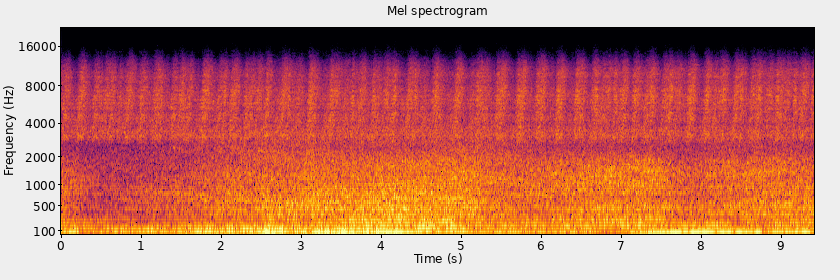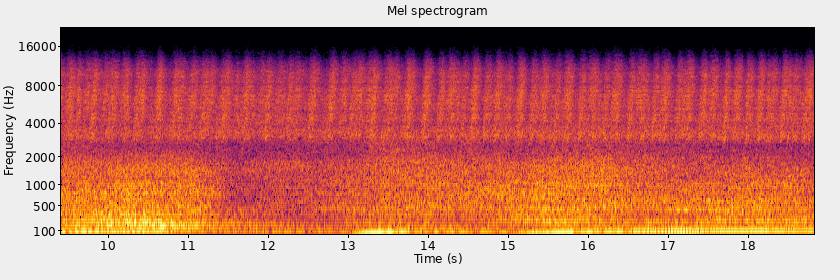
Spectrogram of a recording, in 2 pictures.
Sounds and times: Cicadas sound 0.0 - 18.8
Traffic Sound 0.0 - 18.8

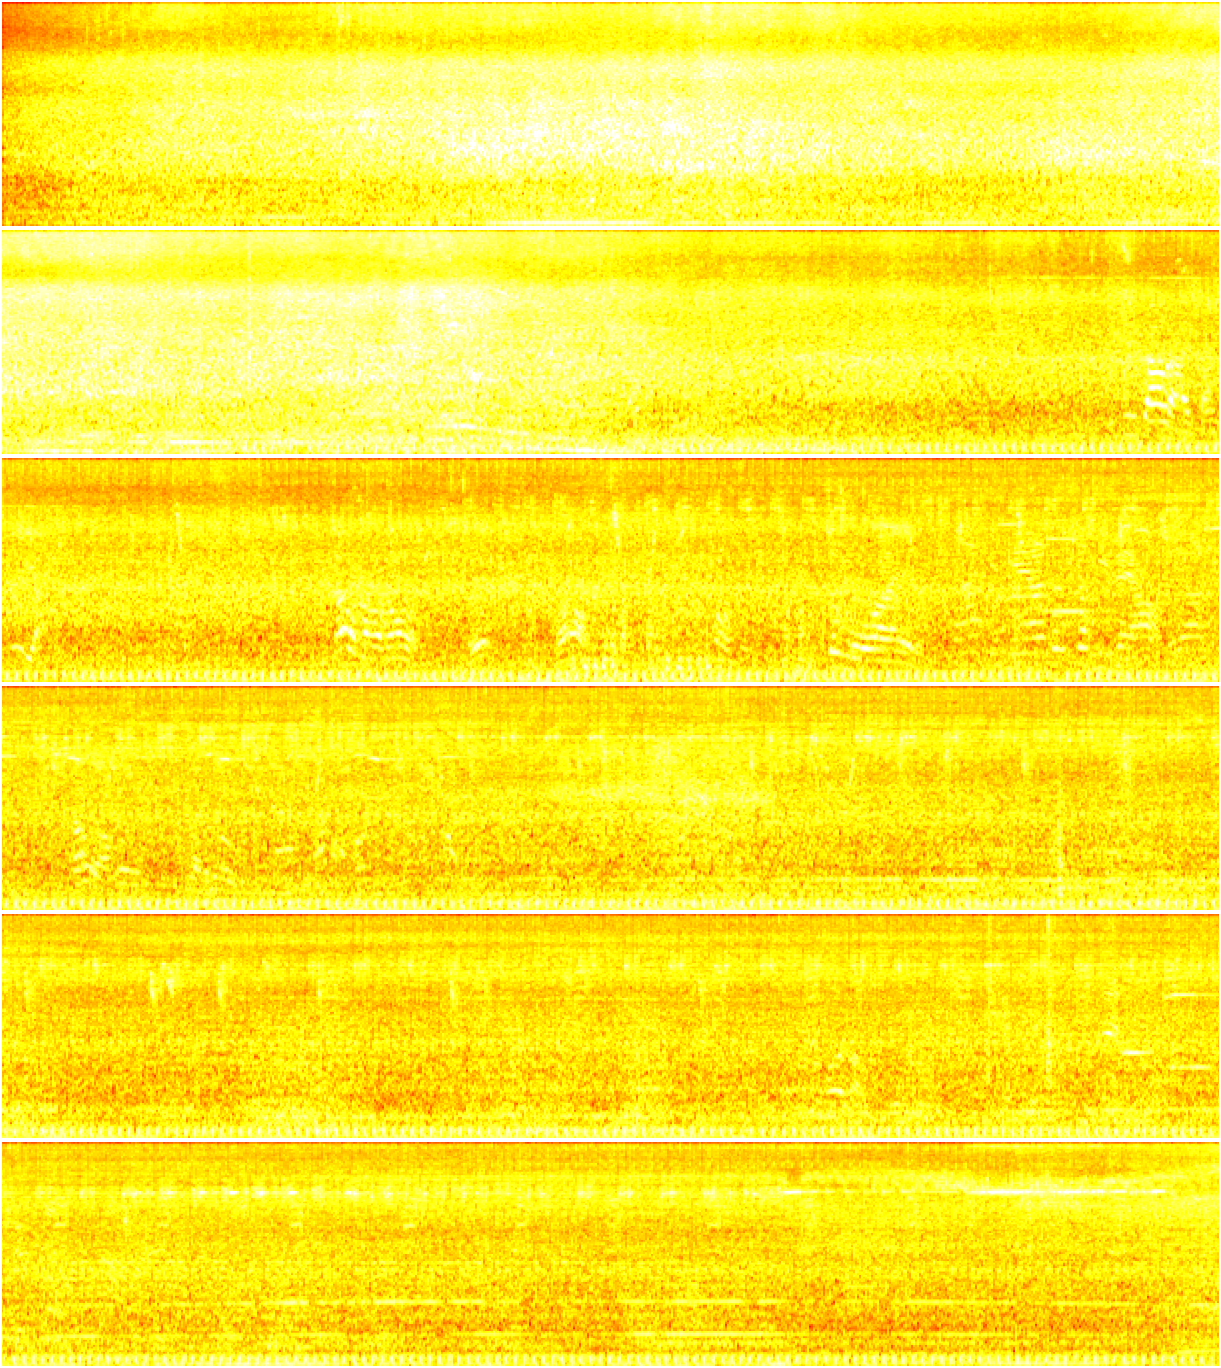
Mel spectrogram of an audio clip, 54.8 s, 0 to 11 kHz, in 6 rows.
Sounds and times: Traffic Sound 0.0 - 54.7

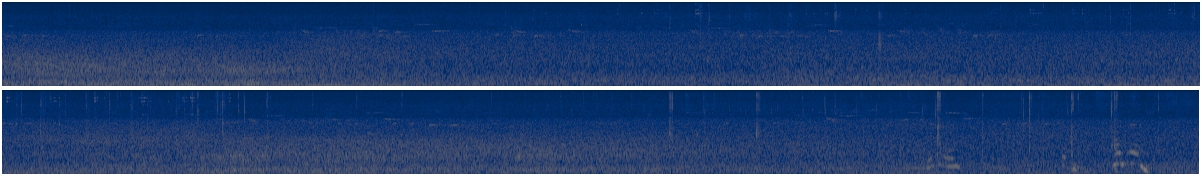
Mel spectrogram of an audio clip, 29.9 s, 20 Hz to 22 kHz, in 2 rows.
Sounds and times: Waterfall 0.0 - 29.9
other bird life 4.8 - 29.9

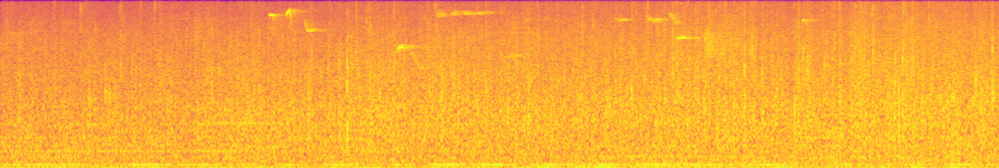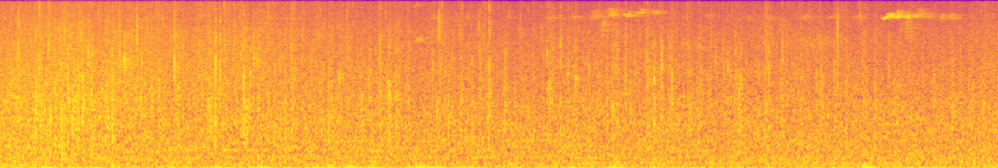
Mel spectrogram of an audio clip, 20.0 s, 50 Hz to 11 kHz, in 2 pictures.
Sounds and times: heavy rain in the forest 0.0 - 19.9

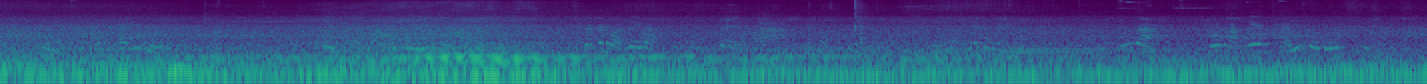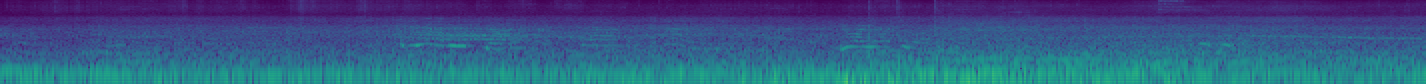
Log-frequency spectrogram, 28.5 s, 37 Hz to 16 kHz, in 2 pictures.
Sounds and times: Traffic Sound 11.9 - 28.5

